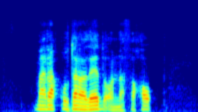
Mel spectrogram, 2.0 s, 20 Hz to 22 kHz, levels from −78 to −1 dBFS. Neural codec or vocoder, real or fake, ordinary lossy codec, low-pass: codec, 16 kHz in and 24 kHz out, 0.6 kbps, FocalCodec, streaming, 4096 codes; fake; none; 10.8 kHz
